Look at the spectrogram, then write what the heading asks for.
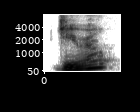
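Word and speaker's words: Giro: you're here because I was butchering this name, Jiro. Yeah, I think that's how you say it. Jiro.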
